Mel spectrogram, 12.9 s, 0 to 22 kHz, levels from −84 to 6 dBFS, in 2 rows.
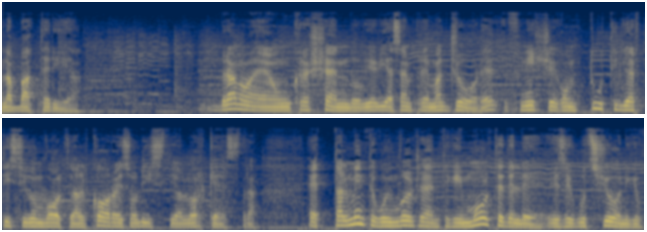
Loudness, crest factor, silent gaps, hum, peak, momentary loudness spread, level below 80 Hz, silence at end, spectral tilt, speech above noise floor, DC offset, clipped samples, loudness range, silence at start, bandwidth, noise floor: -18 LUFS; 16 dB; none; none; -2 dBFS; 14 LU; -50 dBFS; 0 s; -5.5 dB/octave; 23 dB; under 0.1%; under 0.1%; 3 LU; 0 s; 15.5 kHz; -41 dBFS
